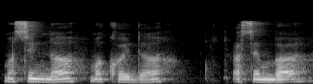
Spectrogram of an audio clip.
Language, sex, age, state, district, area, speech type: Manipuri, male, 18-30, Manipur, Senapati, rural, spontaneous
